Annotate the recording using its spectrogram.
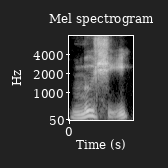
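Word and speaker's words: Moxi: device produced by the and it's pronounced Mushi group produced by the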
